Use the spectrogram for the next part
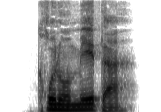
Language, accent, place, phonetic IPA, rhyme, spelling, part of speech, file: German, Germany, Berlin, [kʁonoˈmeːtɐ], -eːtɐ, Chronometer, noun, De-Chronometer.ogg
- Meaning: chronometer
